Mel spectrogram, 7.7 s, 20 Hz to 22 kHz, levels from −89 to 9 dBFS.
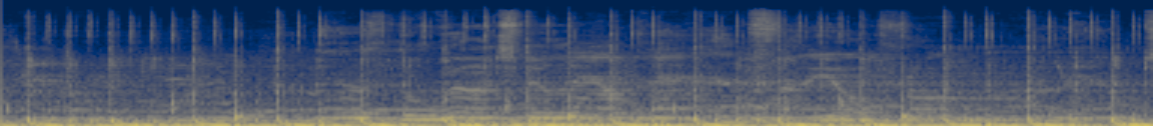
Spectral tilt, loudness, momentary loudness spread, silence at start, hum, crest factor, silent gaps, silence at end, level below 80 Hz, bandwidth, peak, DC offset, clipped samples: -7 dB/octave; -19 LUFS; 3 LU; 0 s; none; 12 dB; none; 0 s; -16 dBFS; 13 kHz; -4 dBFS; under 0.1%; under 0.1%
